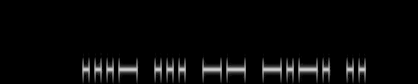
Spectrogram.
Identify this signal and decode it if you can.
Morse code, heard as a keyed tone, about 21 wpm, 700 Hz. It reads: VSMCI
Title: Code Groups - 5 Letter:Numbers - 20wpm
